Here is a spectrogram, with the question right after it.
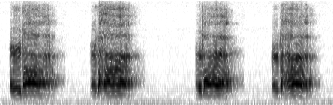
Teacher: उत्क्षिप्त, उत्क्षिप्त क्यों? क्योंकि इनको बोलने में जीभ का उत्क्षेप करना होता है, जीभ को फेंकना पड़ता है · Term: उत्क्षिप्त व्यंजन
